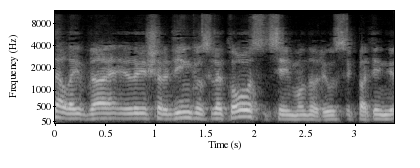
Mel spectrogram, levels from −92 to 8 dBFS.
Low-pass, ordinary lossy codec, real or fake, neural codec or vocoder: 10.8 kHz; AAC, 32 kbps; fake; codec, 16 kHz in and 24 kHz out, 0.6 kbps, FocalCodec, streaming, 2048 codes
